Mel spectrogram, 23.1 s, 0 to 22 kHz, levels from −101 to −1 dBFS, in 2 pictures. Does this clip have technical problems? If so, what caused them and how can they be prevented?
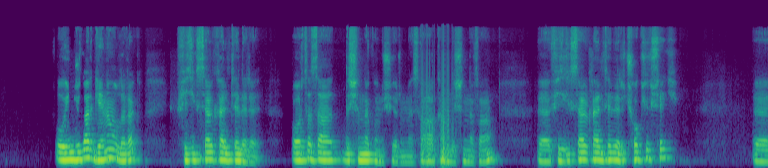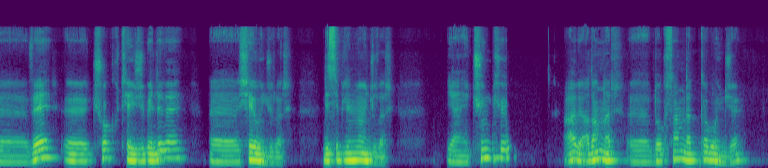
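Yes, there's processor overload crackle in two bursts, from 6.23 to 6.91 s and from 11.00 to 11.24 s. The processor couldn't finish its tiny audio buffers on time, so many deadlines slipped in a row, each one replaying a scrap of old audio with hard edges. The buffers were around 5 ms. To prevent it, raise the buffer size or free up CPU during recording.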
